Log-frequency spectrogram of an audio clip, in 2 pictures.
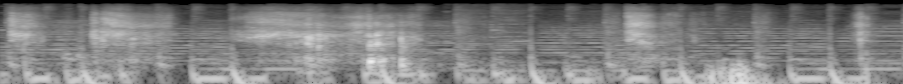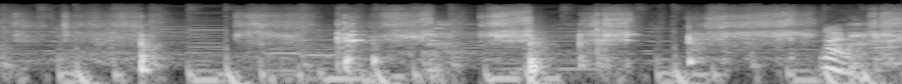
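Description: A steel trowel scrapes and pats wet mortar as it is levelled and packed into a coping mould, giving repeated rough strokes and taps while someone talks over them.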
